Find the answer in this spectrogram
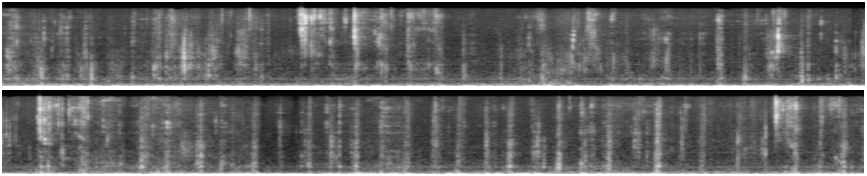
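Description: A person chewing and biting food close to a lapel microphone, with dense, irregular small crunches and crackles throughout.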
